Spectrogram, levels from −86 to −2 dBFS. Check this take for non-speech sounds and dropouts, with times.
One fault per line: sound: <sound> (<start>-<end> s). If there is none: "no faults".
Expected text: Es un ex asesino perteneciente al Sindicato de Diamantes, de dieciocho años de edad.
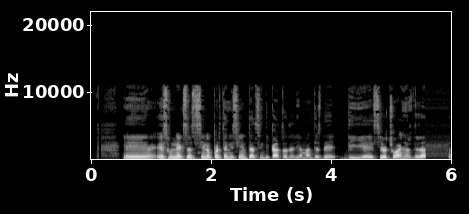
no faults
